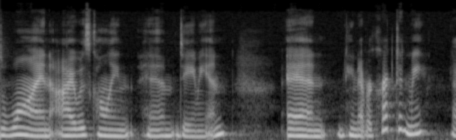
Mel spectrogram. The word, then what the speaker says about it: Damian: She's like, it's Damien.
